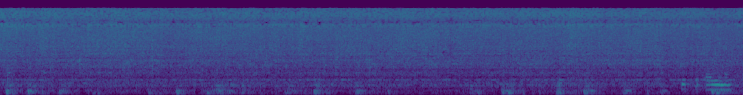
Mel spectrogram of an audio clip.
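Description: Pork pieces sizzling steadily in hot oil in a nonstick wok, while a plastic spatula stirs and scrapes them around with soft, irregular strokes.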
